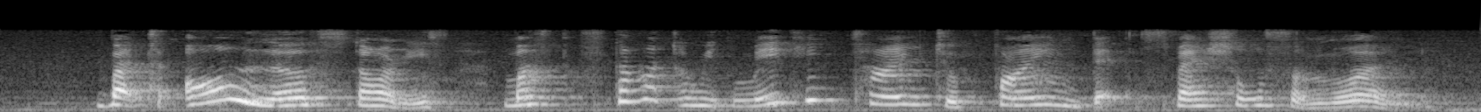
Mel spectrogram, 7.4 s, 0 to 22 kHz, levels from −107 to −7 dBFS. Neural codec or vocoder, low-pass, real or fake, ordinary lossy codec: codec, 16 kHz in and 24 kHz out, 2.2 kbps, FireRedTTS-2 codec; 7.2 kHz; fake; none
